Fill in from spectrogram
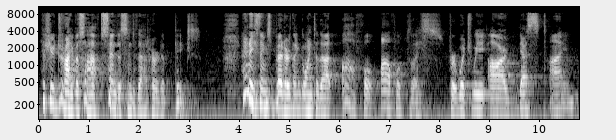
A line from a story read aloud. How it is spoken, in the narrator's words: they begged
